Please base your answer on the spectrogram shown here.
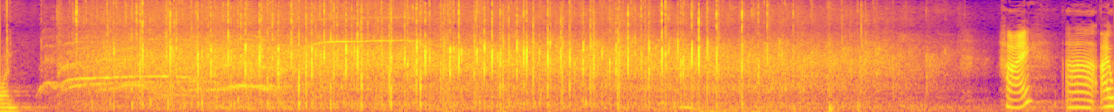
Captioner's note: applause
